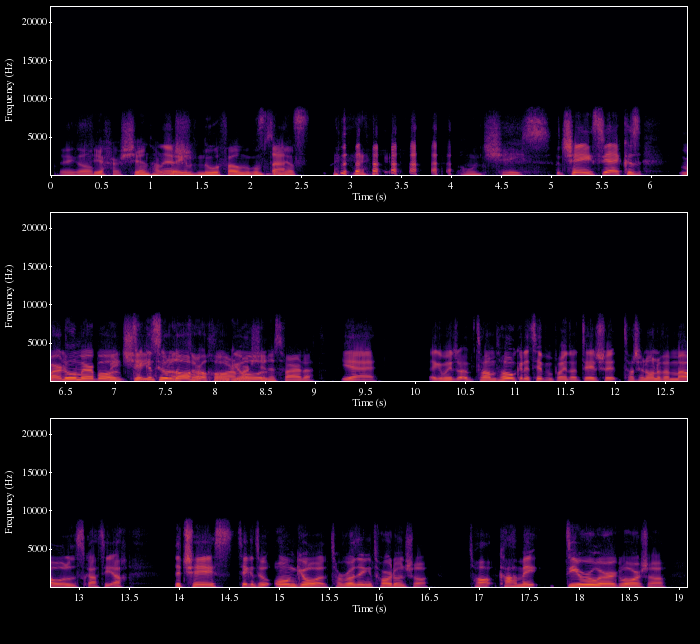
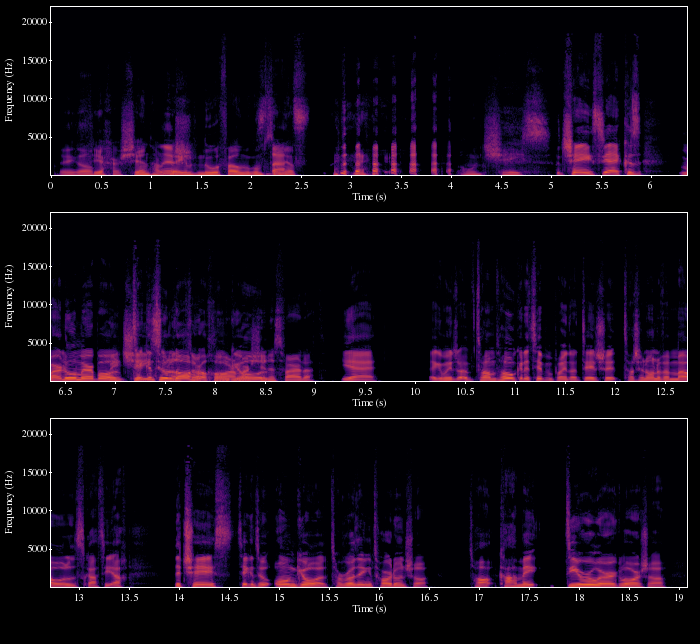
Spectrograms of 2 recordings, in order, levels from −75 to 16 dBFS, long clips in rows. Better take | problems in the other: second | garbled, watery; slightly; nothing above 8 kHz

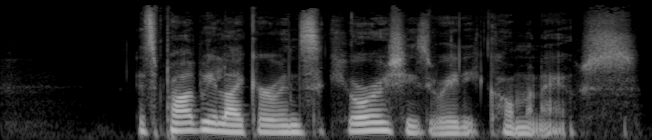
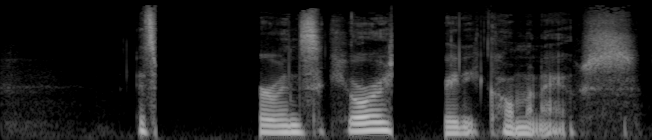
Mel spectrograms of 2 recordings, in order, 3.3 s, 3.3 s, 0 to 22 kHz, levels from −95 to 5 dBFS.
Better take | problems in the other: first | audio cutting out; at 1 s for 0.5 s and at 2 s

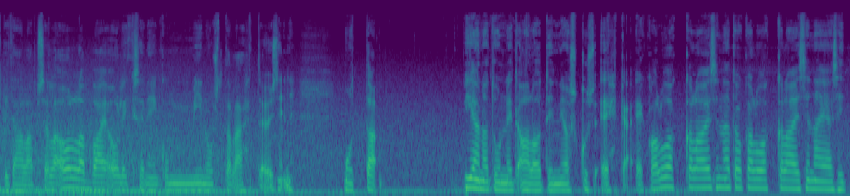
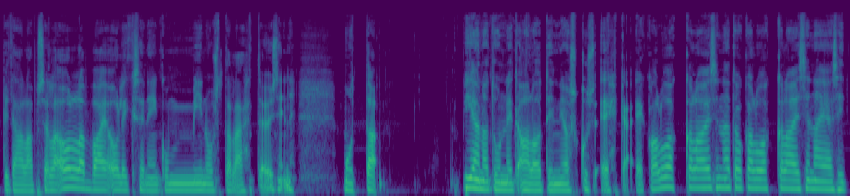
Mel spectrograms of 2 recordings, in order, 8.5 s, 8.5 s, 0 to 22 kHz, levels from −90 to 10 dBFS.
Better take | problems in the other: second | train or aircraft noise; noticeable; throughout; 10 dB below the speech

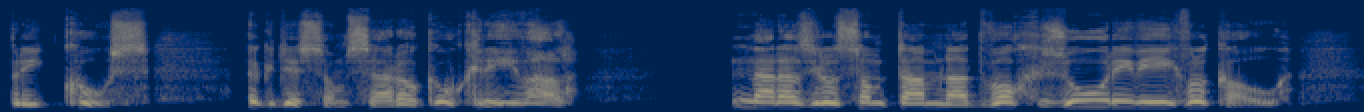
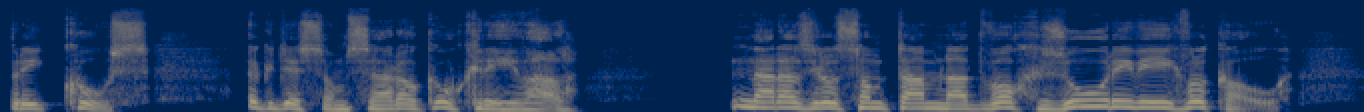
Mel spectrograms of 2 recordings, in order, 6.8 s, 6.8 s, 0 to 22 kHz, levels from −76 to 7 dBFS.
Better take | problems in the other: second | thin; very; fading below 300 Hz

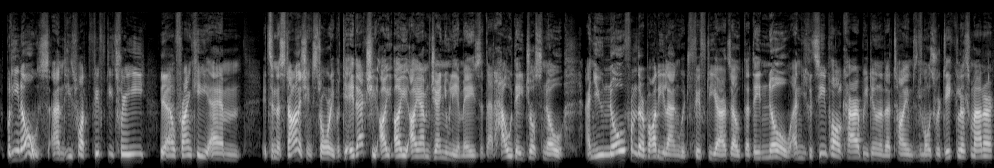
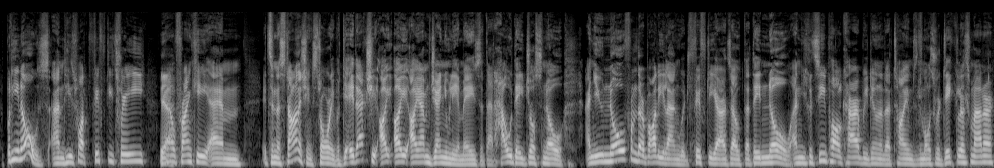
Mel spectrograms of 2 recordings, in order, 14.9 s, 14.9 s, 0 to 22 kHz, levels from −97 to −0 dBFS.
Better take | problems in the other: second | thin; very; fading below 300 Hz

